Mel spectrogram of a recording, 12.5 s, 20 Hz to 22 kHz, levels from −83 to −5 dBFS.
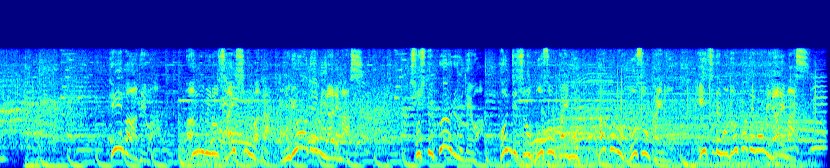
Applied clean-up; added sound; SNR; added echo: none; none; none; none.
